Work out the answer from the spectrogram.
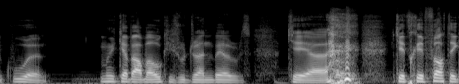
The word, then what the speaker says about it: Joan Baez: Je prononce comme ça parce que sinon ça fait Joan Baez et ça fait bizarre. c'est B-A-E-Z, donc c'est voilà.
